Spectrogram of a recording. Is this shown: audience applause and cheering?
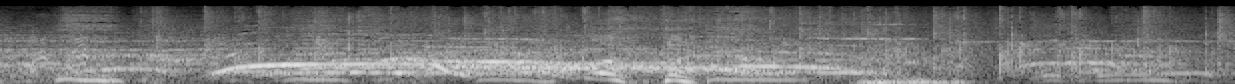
yes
